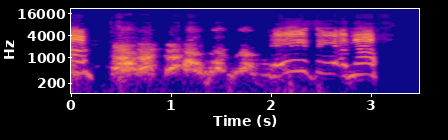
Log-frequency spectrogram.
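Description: Several dogs bark and yip close by in quick, overlapping bursts, rising into high-pitched yelps, mixed with a human voice.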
